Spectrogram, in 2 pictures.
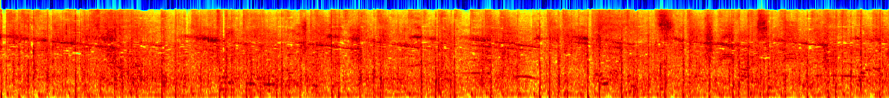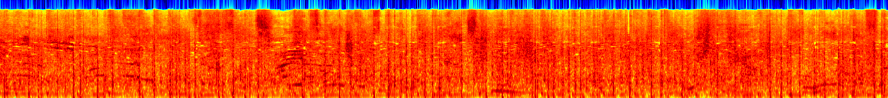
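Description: Fireworks crackle and bang loudly and continuously overhead.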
